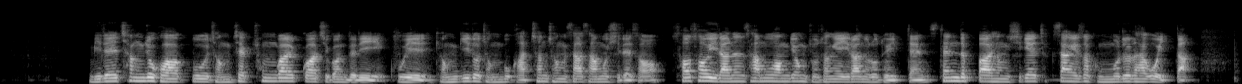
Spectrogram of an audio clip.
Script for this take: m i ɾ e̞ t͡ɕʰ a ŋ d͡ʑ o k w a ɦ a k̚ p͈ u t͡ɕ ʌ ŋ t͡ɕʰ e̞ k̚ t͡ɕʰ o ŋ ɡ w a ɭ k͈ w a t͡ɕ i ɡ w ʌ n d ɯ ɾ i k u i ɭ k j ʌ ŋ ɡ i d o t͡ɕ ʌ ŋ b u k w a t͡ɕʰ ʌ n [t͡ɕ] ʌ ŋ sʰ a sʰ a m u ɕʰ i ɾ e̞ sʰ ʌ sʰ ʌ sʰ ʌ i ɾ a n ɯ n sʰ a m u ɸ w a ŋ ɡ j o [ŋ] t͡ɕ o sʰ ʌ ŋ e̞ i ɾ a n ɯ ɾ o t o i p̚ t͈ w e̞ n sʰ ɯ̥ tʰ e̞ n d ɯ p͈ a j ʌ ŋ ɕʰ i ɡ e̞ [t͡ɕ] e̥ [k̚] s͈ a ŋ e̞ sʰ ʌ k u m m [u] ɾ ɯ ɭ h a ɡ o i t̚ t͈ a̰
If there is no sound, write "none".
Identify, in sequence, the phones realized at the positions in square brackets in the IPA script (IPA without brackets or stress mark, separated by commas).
t͡ɕʰ, ŋ, t͡ɕʰ, k̚, u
